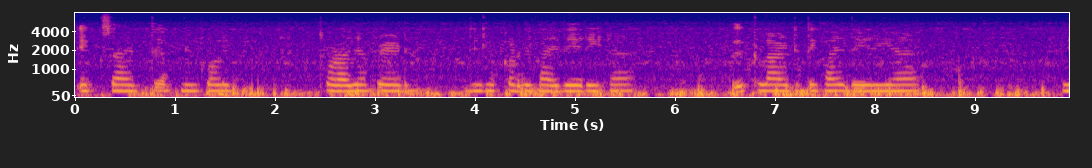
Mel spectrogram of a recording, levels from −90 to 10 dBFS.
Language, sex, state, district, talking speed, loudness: Punjabi, female, Punjab, Fazilka, 120 wpm, -17 LUFS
